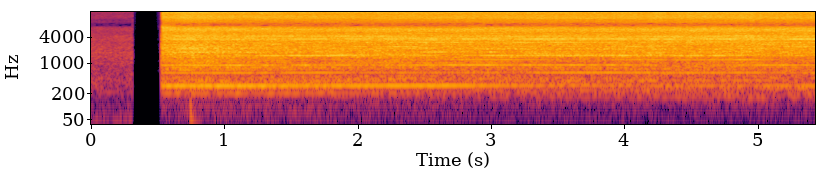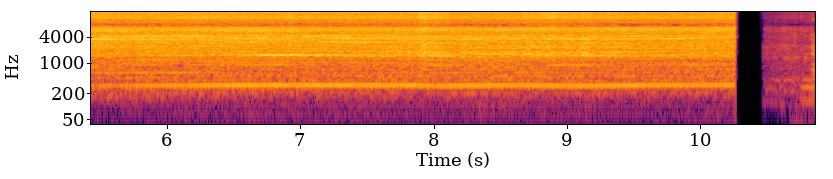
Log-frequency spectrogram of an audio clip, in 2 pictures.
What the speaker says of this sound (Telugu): ఇదిగోండి అది నేను ఇప్పుడు గోరింటాకు రుబ్బుతాను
